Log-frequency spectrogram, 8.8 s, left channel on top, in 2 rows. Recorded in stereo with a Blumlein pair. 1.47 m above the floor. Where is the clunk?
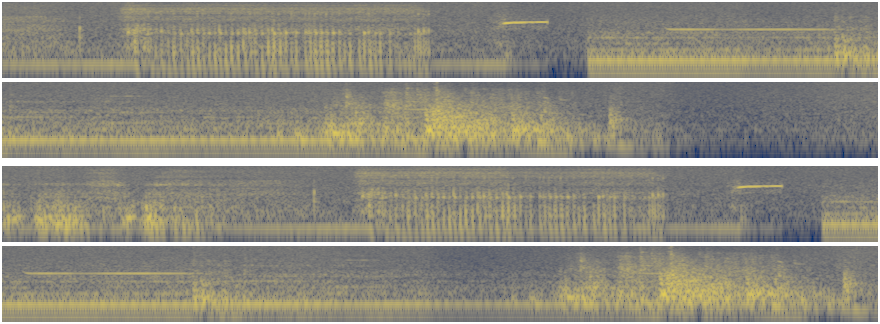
I don't hear a clunk.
